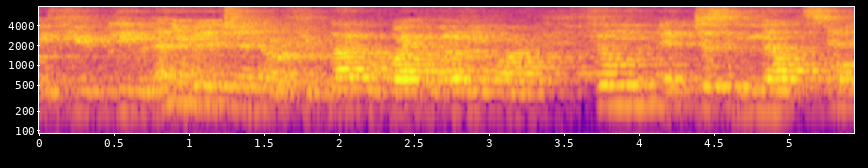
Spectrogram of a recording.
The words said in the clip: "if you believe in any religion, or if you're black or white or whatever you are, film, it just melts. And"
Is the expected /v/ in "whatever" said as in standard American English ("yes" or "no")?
no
